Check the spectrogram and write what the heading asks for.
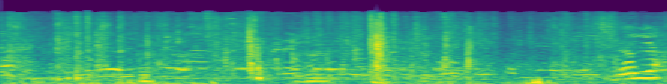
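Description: Voices talking in the background, with a few sharp knocks, the loudest about two and a half seconds in.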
